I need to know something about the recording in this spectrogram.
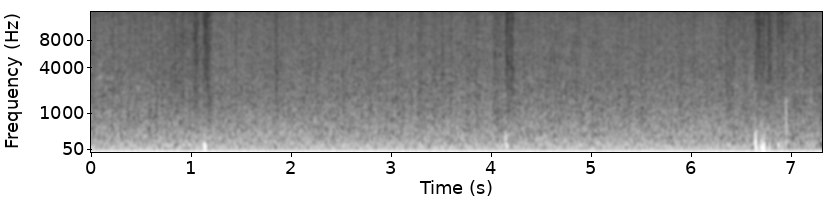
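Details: Steady hiss of wind or static at sunrise in the Sabi Sand wilds, with a few faint clicks and no animal calls.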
